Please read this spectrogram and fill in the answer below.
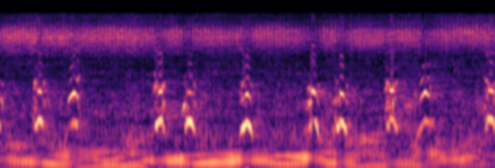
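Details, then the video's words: Chihuahua confronting a lawnmower, yapping in quick high-pitched barks, usually in pairs, roughly every second, each bark rising then falling, against the constant loud drone of the mower engine. "Lawnmower vs Chihuahua"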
